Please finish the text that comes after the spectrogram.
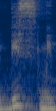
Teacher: آپ نے بسمی با کسرہ کے ساتھ پڑھنے، بے نہیں پڑھنی، اور می پڑھنی ہے، ٹھیک ہے؟ میں نہیں پڑھنی، بسمی پڑھنی ہے۔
